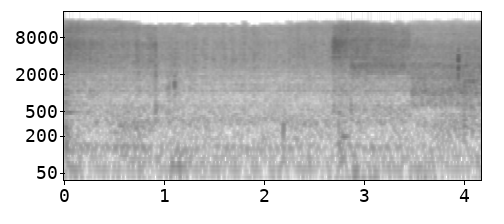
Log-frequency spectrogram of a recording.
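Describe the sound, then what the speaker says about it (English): Browned oxtail returned to a pot of vegetables, giving a steady, close frying sizzle with a brief surge partway through and light stirring clatter. "So I'm gonna add my oxtail back to the pot."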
